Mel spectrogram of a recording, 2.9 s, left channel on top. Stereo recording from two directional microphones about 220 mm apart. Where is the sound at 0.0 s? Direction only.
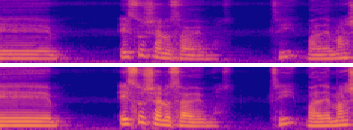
45° right (ahead or behind).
